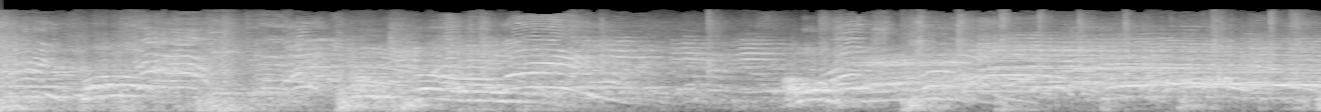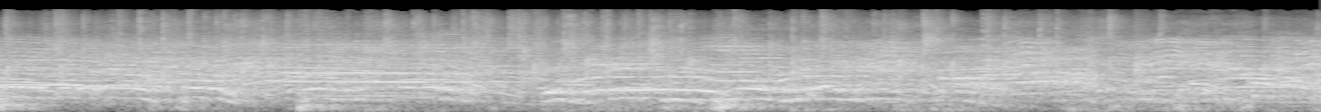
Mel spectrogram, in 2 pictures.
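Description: Bodies thud heavily on a wrestling mat.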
